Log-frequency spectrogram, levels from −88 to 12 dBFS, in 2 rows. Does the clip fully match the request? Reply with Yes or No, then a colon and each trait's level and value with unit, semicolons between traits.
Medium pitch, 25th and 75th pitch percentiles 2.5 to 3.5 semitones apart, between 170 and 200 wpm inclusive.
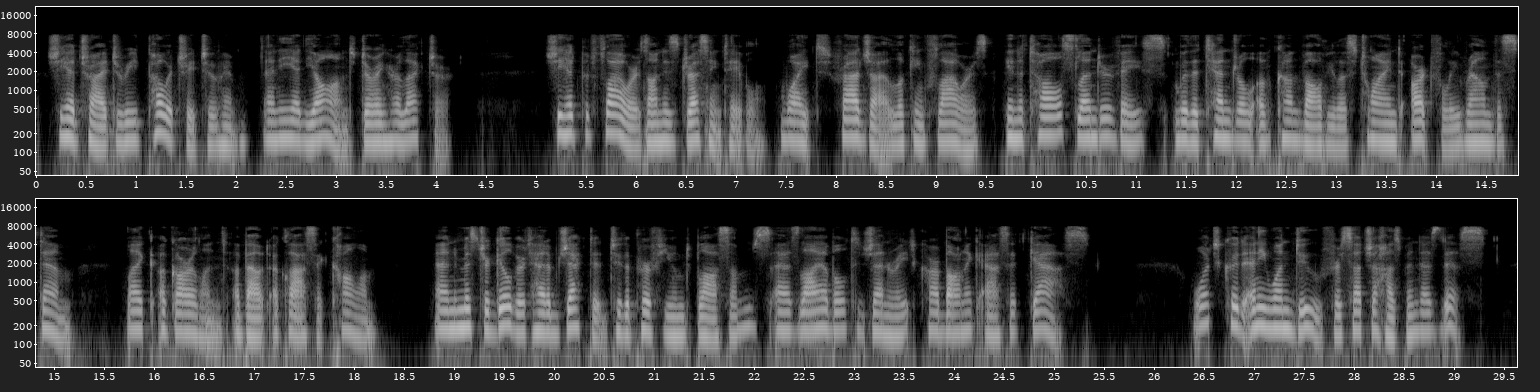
No: medium, 155 Hz; average, 2.8 semitones; average, 155 wpm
